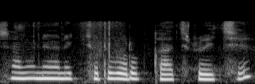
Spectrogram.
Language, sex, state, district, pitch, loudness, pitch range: Bengali, female, West Bengal, Cooch Behar, 265 Hz, -13 LUFS, 250-275 Hz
